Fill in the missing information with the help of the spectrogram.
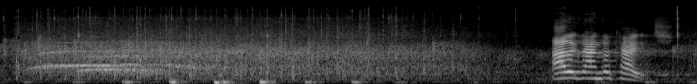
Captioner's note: audience applauding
